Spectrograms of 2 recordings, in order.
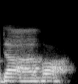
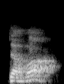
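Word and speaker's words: דָּבָר: This is a word that is pronounced at the beginning of the syllable. This first syllable is pronounced at the beginning of the word. So davar, davar.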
